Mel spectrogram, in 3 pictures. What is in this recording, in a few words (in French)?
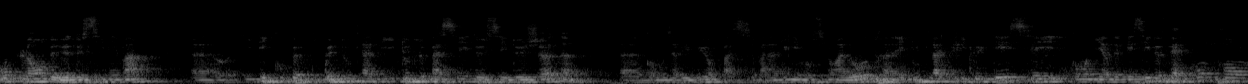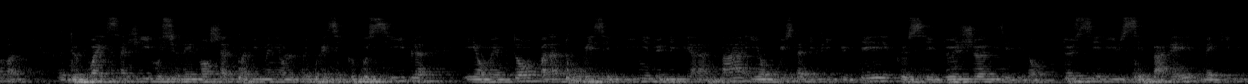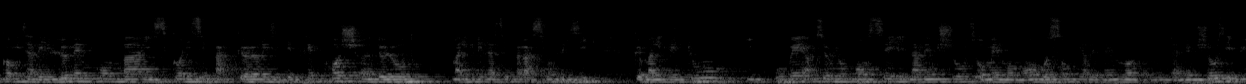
la narration; La Rose Blanche; Stephan Grögler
